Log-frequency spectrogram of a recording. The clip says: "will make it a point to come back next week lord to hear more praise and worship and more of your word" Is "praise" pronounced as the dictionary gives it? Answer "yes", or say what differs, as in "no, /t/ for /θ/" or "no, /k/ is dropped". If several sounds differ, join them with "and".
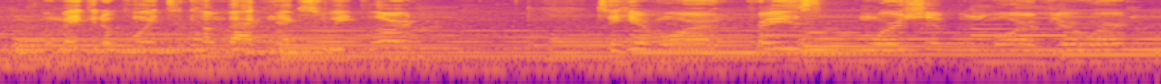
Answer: no, /z/ is dropped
